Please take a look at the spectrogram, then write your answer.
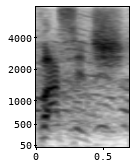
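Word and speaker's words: Bacic: Assistant coach Nerman Basic says let's go back to basics and calm down.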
